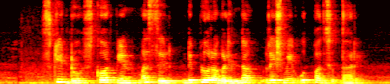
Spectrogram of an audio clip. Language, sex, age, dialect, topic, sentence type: Kannada, male, 18-24, Mysore Kannada, agriculture, statement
